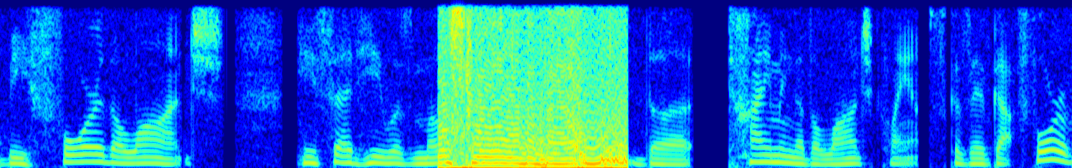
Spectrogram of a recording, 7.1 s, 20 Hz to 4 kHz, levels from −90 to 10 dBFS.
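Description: Between 2.92 and 4.18 s, the speech recording's plain linear 8-bit samples are decoded as mu-law codes. This is linear audio read as companded, so values just to one side of zero expand to the largest outputs while the rest stay small. The passage becomes loud, harsh distortion.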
